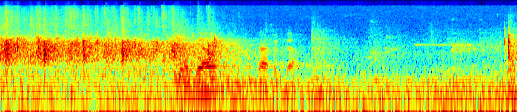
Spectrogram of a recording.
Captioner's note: applause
